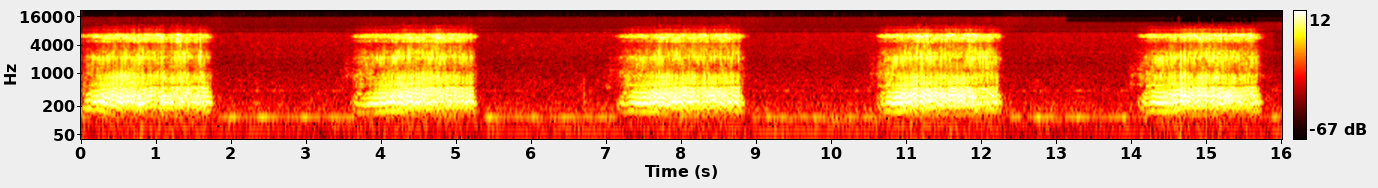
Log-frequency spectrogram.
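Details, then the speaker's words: Woman asleep, recorded by her boyfriend: five loud, harsh, rattling inhalations about every 3.5 seconds, roughly 17 a minute, with quiet pauses between; heavy snoring. "he says my girlfriend's snoring like a beast let's see"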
